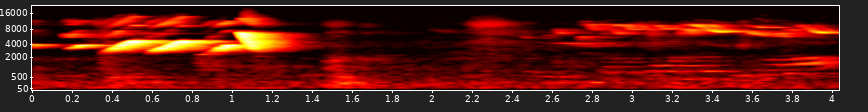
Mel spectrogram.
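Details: Double-collared seedeater with a yellow bill singing tui tui to another bird on 12 November. Several loud, sharp, high downslurred notes come in quick succession during the first second, then softer, scattered high chirps continue.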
